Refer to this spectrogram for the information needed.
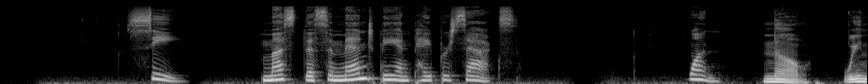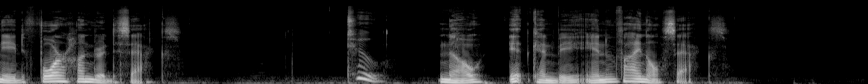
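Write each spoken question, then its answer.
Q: Must the cement be in paper sacks?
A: 2: No, it can be in vinyl sacks.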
